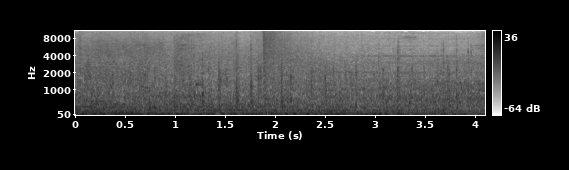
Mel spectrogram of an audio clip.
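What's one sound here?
Stone cracks and crumbles.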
